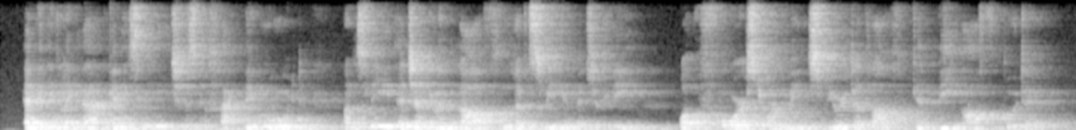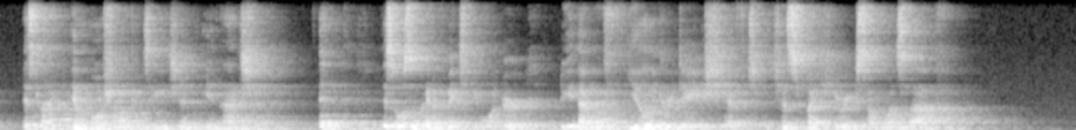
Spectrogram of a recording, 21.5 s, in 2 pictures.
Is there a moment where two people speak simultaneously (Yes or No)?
No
